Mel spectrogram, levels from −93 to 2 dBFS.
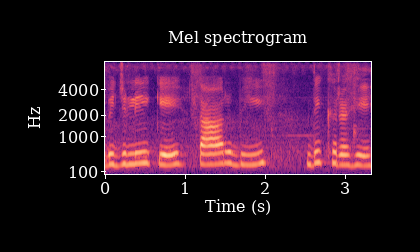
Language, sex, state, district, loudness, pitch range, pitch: Hindi, female, Haryana, Jhajjar, -16 LUFS, 230-260 Hz, 235 Hz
